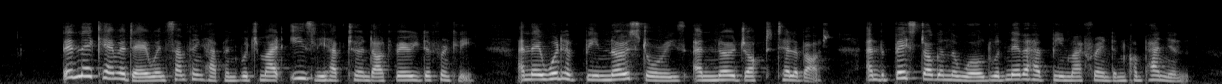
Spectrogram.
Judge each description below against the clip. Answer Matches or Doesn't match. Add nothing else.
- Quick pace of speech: Matches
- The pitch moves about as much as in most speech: Matches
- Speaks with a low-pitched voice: Doesn't match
